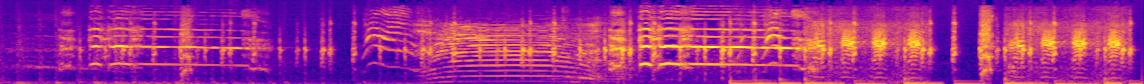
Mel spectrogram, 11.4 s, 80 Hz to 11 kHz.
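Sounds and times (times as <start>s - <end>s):
rooster crowing: 0.0s - 2.8s, 3.7s - 8.1s
chickens clucking: 0.0s - 11.4s
ducks quacking: 0.6s - 11.4s
thumping low beat of a parody children's farm song: 7.3s - 11.4s.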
